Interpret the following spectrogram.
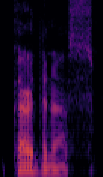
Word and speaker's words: Cardenas: Uh Kardanas. C A R D E N A S D is pronounced as th.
